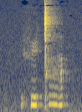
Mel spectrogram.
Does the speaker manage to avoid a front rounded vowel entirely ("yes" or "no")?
no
